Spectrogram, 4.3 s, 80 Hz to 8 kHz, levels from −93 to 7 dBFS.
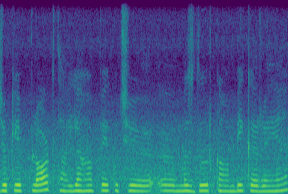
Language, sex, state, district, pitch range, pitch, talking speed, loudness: Hindi, female, Delhi, New Delhi, 225-235 Hz, 230 Hz, 180 wpm, -16 LUFS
